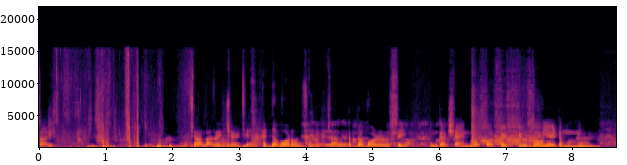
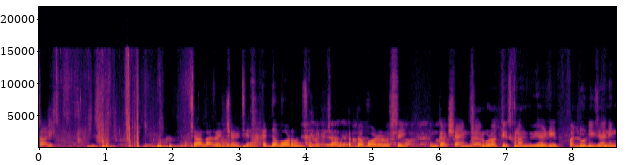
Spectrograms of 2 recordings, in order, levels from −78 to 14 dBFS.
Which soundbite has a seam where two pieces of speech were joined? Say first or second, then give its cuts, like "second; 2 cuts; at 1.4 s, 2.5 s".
second; 1 cut; at 6.4 s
